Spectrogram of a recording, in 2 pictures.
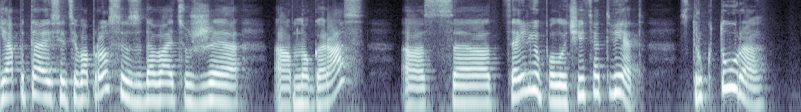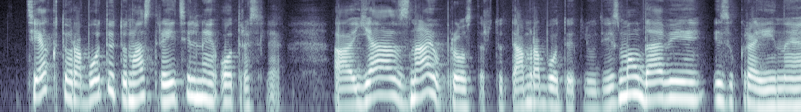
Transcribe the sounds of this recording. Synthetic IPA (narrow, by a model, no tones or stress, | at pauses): japɨt̪ajʊsʲɛtʲɪvɐpɾo̞sɨzəd̪ɐvatʲʊʐɛ | mno̞ɡəɾas | st̪sɛlʲjʊpəlˠʊt͡ɕitʲɐt̪vʲe̞t̪ | st̪ɾʊkt̪uɾə | tʲe̞xkt̪o̞ɾɐbo̞t̪əjɪt̪ʊnasst̪ɾɐitʲɪlʲnɨjəʔo̞t̪ɾəsʲlʲɪ̰ | əjaznajʊpɾo̞st̪əʂt̪o̞t̪amrɐbo̞t̪əjʊt̪lʲudʲɪːzmɐlˠd̪avʲɪɪɪzʊkɾɐinɨ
